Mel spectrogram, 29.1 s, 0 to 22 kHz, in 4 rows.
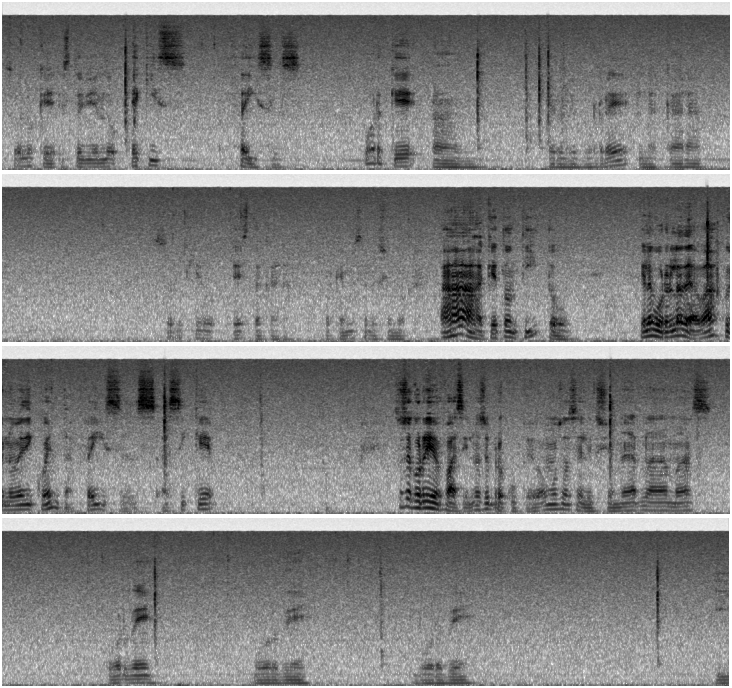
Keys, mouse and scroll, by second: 0.0 right click, 1.2 x, 2.0 click, 2.6 middle click, 3.4-4.4 middle drag, 4.8 shift+middle click, 5.4 ctrl+shift+z, 5.9-7.1 ctrl+shift+drag, 7.2-8.4 drag, 8.9 right click, 9.5 right click, 9.9-11.4 drag, 12.9-14.0 drag, 14.3 x, 14.9-16.2 drag, 17.7 click, 20.4 shift+click, 20.7 shift+middle click, 22.7 right click, 23.9 shift+right click, 25.2 shift+right click, 25.7-28.4 shift+middle drag.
